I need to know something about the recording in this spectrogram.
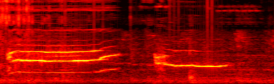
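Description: A young girl's voice: two drawn-out, high-pitched exclamations. The first is held steady for nearly two seconds; the second is shorter and drops in pitch at its start.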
